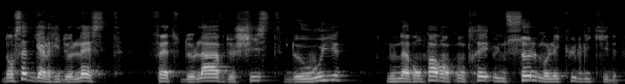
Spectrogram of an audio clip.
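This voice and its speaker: A man's voice: mid-range voice, normal speed, lightly acted. A stubborn, driven older professor who insists on pushing forward, as a man reading the book aloud voices him. He speaks in a raised, commanding tone and presses his point without letting up. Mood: persuasive.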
